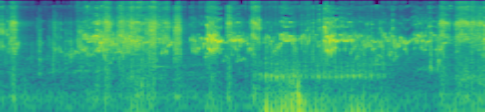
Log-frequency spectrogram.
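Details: Pet budgerigars of varied colours giving loud, scratchy squawks and chirping warbles in uneven bursts, with a short low fluttering sound near the middle.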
